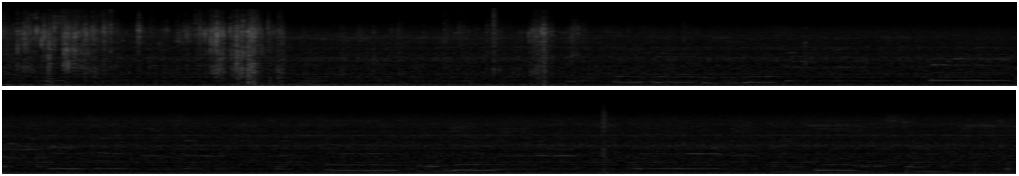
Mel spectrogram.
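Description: Foil trading-card booster pack being torn open and crinkled by hand for about three seconds, with one more brief rustle about five seconds in. After that only faint room tone with a low hum.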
